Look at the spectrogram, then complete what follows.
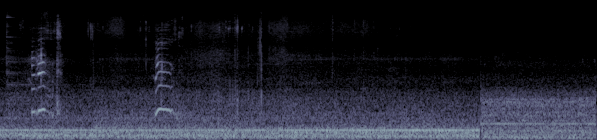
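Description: A tabby cat meowing twice, short calls that rise and fall, about a second and a half apart, over a steady low hum.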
